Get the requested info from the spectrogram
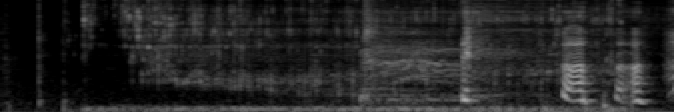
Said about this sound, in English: First of all, we were drinking white wine tonight. When you hike everything in, you have a limited selection. And I'm very happy with this wine. It is a boxed wine. I'm going to pour myself more right now.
